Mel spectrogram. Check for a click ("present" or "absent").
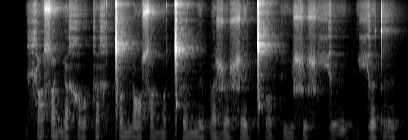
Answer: present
